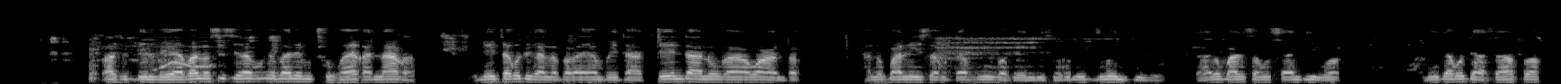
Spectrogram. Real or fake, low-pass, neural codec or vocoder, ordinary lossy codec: real; 5.4 kHz; none; MP3, 24 kbps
